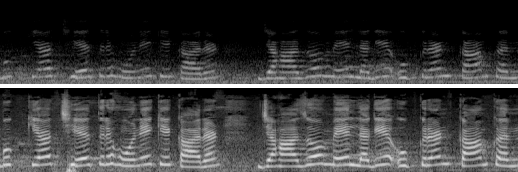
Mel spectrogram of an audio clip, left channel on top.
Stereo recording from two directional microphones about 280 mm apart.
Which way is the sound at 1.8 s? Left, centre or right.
Right.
